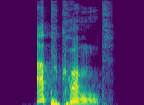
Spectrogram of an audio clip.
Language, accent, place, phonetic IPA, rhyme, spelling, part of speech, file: German, Germany, Berlin, [ˈapˌkɔmt], -apkɔmt, abkommt, verb, De-abkommt.ogg
- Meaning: inflection of abkommen: 1. third-person singular dependent present 2. second-person plural dependent present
